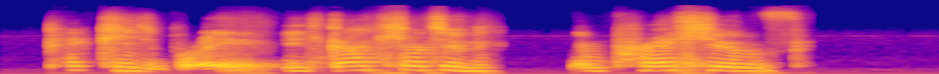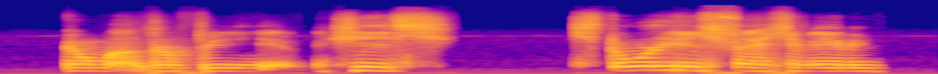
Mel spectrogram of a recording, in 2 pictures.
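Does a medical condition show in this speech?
Yes: cerebral palsy.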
